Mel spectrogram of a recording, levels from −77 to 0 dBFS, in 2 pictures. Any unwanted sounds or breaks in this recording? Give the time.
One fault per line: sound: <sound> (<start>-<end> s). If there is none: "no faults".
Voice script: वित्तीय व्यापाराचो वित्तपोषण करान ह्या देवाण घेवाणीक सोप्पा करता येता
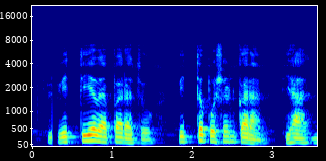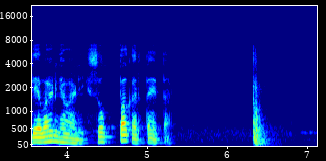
sound: thud (6.3-6.7 s)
